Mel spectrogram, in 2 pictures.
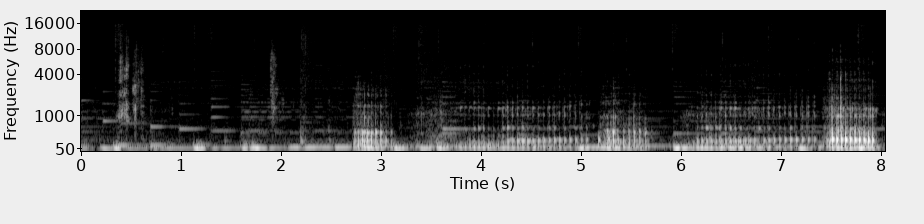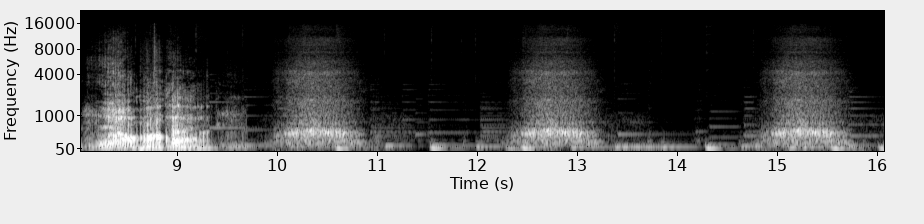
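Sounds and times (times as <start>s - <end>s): background music: 0.0s - 16.0s
animal hissing exhale: 1.9s - 11.2s, 12.2s - 14.0s, 14.7s - 16.0s
large animal growling and roaring: 2.7s - 11.0s, 12.3s - 13.4s, 14.8s - 15.9s.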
